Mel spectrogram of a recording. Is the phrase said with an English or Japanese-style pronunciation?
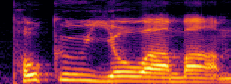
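Japanese. It is said with Japanese-style sounds, no R.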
